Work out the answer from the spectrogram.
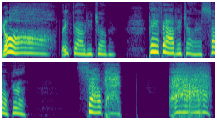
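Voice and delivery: high-pitched fangirl-style wail; overwhelmed gushing. Retold or imitated. Viewer reliving the film's ending, high overwhelmed wailing. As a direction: squeal it out, overcome with emotion. Re-enacts tearful reaction to the ending.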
